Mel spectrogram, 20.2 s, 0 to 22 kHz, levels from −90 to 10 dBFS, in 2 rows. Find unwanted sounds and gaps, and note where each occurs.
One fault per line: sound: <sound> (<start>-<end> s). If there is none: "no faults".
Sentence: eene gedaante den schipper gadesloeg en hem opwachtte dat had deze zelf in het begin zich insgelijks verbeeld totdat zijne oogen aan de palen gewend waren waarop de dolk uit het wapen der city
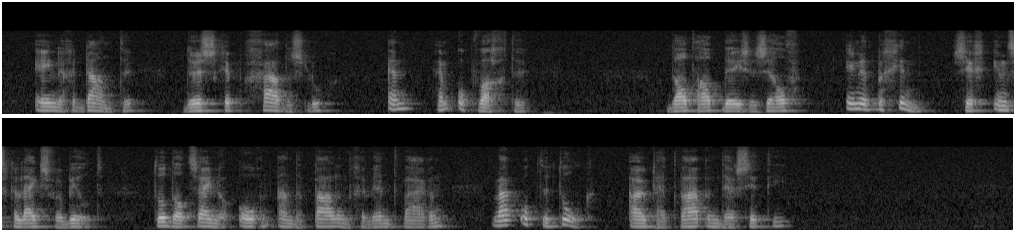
no faults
